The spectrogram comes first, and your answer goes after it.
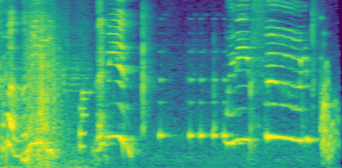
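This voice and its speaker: A woman's voice: extremely high pitch, animated, moderate pace. A woman giving playful, chatty, casual live commentary as a game streamer. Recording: loud game music behind voice. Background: game music and sound effects.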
